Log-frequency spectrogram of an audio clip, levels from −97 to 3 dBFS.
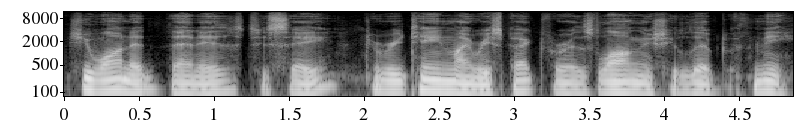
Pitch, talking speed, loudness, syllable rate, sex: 95 Hz, 220 wpm, -17 LUFS, 4.8 syllables/s, male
